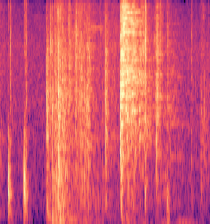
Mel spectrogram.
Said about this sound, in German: Yokui springt auf, als er das Klopfen an der Tür hört. Als sich die Tür öffnet, lässt er sein Gerät auf den Betonboden des Büros fallen.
